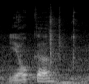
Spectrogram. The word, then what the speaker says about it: Jolka: No, that's not Jolka, dude. They told me last time how to say it. Yolka?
